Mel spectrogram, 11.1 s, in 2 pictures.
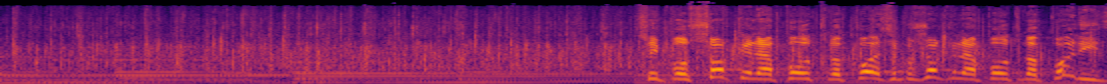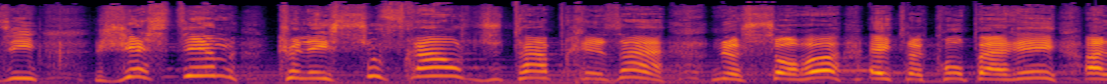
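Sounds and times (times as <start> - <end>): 
audience applause: 0.0 - 6.0
speech: 3.2 - 11.0.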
